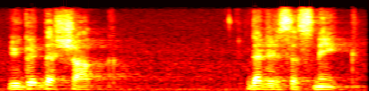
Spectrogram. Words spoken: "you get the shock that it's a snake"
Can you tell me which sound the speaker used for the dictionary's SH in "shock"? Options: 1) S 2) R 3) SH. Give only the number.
3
